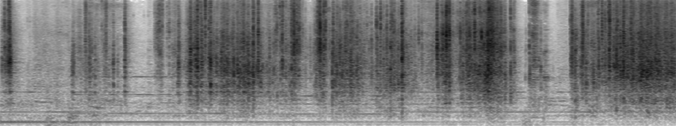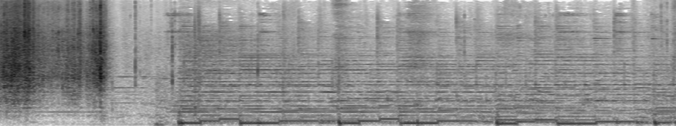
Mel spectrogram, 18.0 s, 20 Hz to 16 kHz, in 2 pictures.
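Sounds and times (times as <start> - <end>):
parchment paper crinkling: 0.0 - 11.2
soft background music: 0.0 - 18.0.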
